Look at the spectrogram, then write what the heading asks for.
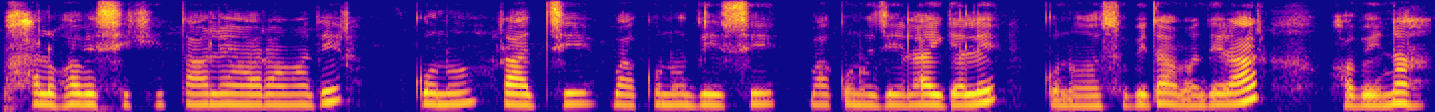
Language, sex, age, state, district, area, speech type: Bengali, female, 45-60, West Bengal, Hooghly, urban, spontaneous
